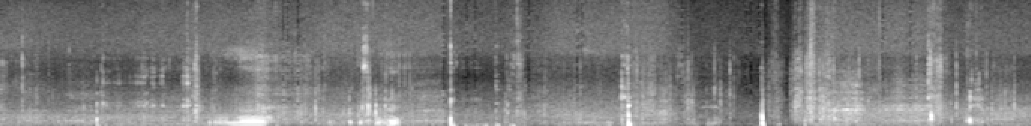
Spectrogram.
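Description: Bricks knock and scrape as they are set down on bricks.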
